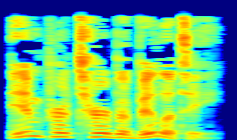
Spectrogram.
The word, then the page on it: imperturbability: British English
